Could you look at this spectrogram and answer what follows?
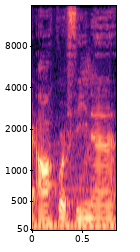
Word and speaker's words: Awkwafina: It's by Awkwafina. Awkwafina is spelled Akwafina. It sounds like the Aquafina water, but she spells it differently.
